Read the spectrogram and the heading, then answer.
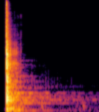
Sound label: bicycle street kickstand hinge up; fahrrad; verkehr transport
